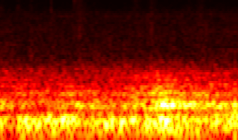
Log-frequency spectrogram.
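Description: Wind buffeting the microphone: a low, uneven rumble with no clear tone.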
